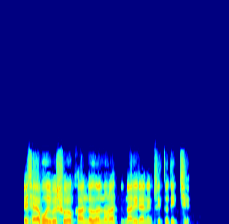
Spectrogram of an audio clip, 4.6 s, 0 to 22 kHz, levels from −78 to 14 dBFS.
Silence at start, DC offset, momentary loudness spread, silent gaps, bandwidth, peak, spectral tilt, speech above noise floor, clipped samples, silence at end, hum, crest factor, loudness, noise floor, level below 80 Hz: 0.5 s; under 0.1%; 9 LU; none; 7.8 kHz; 0 dBFS; -3 dB/octave; 71 dB; under 0.1%; 0.8 s; none; 16 dB; -15 LUFS; -86 dBFS; -64 dBFS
